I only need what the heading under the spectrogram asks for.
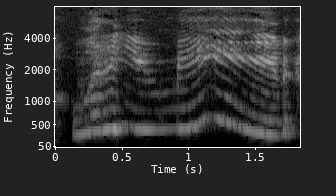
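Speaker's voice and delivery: very high, slow and stretched out; drawn-out high-pitched incredulous question; stunned disbelief. Acted. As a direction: squeal it slowly in mock shock. Acts out stunned reaction to news.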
